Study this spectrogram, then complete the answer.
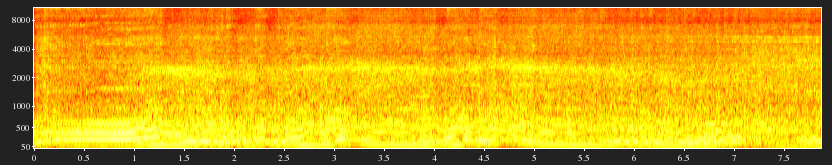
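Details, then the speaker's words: Stihl disc cutter, newly acquired, two-stroke started cold on choke; crisp buzz picks up cleanly and holds steady through throttle blips, running fantastic; service with new air filter and plug still planned. "right and as you can see that's running fantastic actually"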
